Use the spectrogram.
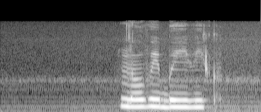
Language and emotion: Russian, neutral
